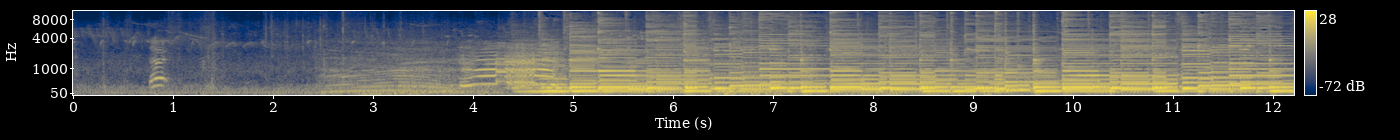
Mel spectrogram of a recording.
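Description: Cattle mooing a few times. Then, about four seconds in, strummed acoustic guitar music comes in and stays loud, covering everything else.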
